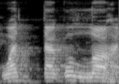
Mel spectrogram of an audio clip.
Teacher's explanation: Wattaqulah di sini wattaqu awalnya panjang tapi karena ada tasydid menjadi pendek.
